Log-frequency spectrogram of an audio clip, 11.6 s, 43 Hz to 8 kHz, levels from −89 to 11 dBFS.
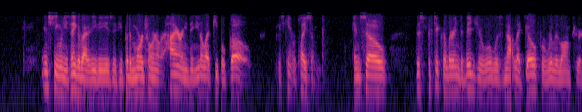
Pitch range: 100-130 Hz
